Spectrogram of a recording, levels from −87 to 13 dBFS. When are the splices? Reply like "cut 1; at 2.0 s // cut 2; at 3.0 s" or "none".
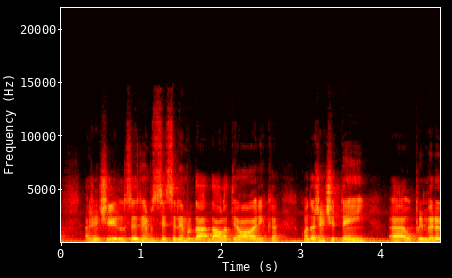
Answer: cut 1; at 1.1 s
